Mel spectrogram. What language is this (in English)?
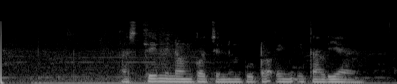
Javanese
